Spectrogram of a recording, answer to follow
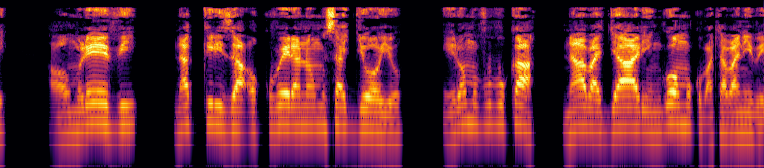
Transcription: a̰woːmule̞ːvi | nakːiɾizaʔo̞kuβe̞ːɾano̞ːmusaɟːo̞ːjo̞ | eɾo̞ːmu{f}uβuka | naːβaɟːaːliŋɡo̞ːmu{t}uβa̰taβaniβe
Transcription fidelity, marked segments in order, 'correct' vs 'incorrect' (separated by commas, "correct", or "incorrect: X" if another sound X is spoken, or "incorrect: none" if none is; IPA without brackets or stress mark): incorrect: v, incorrect: k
